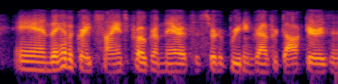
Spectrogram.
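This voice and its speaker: With an American accent, a man is talking. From North Shore of Massachusetts. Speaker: TV host. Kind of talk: interview answer.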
